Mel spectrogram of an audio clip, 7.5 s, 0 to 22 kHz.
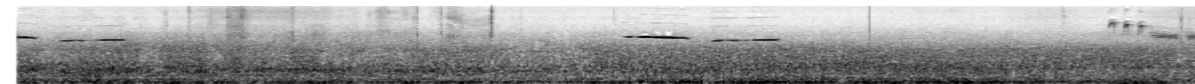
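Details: Black-capped chickadee in Burlington, Canada, on March 26, 2018, gives two clear whistled 'fee-bee' phrases, each a high note dropping to a lower one, about four seconds apart, over a steady low rumble.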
